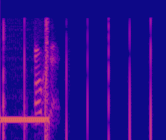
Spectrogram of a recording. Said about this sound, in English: Ladies, click over to your other line. Hold on. Your phone should be ringing.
